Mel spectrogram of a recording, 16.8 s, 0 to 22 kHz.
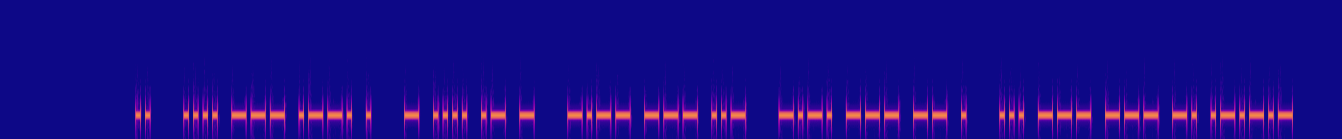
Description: Morse code, heard as a keyed tone, about 21 wpm, 700 Hz. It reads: I HOPE THAT YOU COME SOON.
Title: Sentences with 2-Word Phrases - Spoken Beginning - 20wpm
